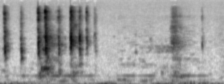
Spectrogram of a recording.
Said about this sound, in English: Okay. Here, let me roll some dice here to see what time it is. See if you're lucky.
